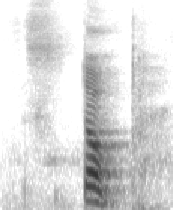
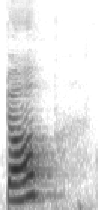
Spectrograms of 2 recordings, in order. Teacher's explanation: When you produce top, you should feel a puff of air that does not occur with stop. When you say stop and when you say top, so that's a for top, that there will be puff, and when you say stop, no puff. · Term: aspiration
